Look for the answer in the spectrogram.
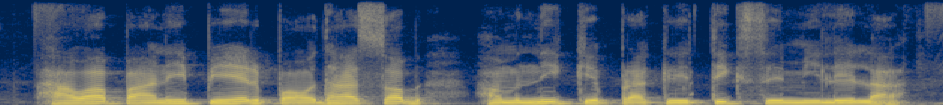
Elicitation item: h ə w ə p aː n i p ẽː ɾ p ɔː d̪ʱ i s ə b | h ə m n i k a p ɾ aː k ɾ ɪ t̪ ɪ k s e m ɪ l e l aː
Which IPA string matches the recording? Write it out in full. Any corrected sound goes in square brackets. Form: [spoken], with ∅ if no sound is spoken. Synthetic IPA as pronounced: h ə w [a] p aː n i p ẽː ɾ p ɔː d̪ʱ [a] s ə b | h ə m n i k [e] p ɾ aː k ɾ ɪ t̪ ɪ k s e m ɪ l e l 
